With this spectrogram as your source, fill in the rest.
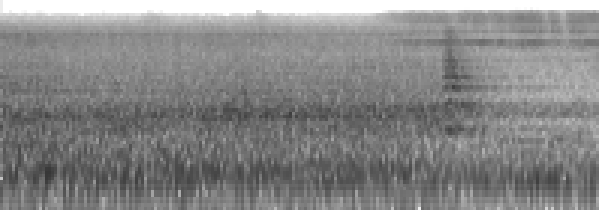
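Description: A diesel train rumbles into a station.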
